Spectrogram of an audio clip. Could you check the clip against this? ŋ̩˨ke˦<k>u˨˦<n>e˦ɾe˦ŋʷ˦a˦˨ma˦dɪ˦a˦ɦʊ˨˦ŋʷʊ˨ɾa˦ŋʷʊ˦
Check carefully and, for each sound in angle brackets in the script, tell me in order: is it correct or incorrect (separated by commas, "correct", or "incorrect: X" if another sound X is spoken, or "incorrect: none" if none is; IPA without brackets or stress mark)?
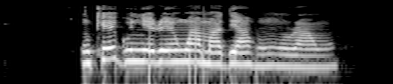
incorrect: ɡ, incorrect: ɲ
